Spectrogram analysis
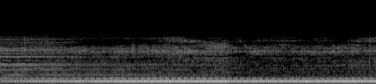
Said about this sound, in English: The opening scene is recent London, crowded London, a limousine in the traffic. In the limousine is the bride and the groom.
